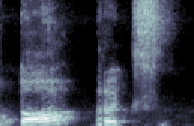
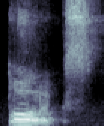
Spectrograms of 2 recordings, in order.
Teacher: a gente entende, né, que o tó é o mais forte do que o rax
